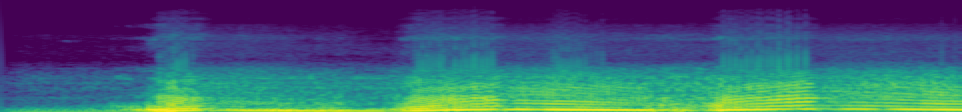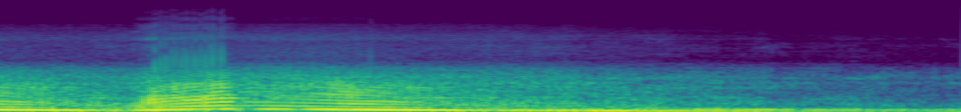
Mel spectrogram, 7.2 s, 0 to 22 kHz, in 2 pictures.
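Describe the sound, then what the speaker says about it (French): A Mercedes C200 W204 engine is revved in four strong, even bursts, each rising and then falling back. The sound is loud and close throughout, with no voices. "Au niveau de sa montée en régime, donc une montée en régime vraiment stable."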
